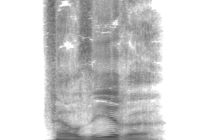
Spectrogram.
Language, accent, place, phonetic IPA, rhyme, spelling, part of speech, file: German, Germany, Berlin, [fɛɐ̯ˈzeːʁə], -eːʁə, versehre, verb, De-versehre.ogg
- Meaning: inflection of versehren: 1. first-person singular present 2. first/third-person singular subjunctive I 3. singular imperative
